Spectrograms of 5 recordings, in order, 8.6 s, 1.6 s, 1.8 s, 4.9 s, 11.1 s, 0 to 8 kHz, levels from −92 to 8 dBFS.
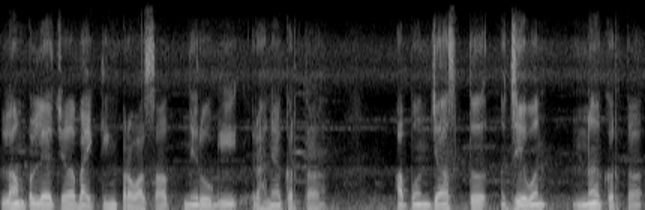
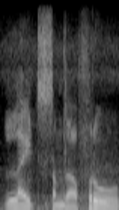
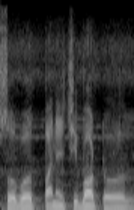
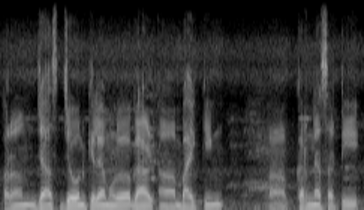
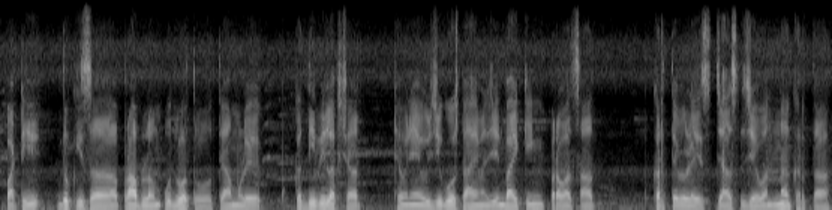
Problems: constant background noise, continuous background conversations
